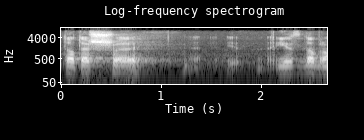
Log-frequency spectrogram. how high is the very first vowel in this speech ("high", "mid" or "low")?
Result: mid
